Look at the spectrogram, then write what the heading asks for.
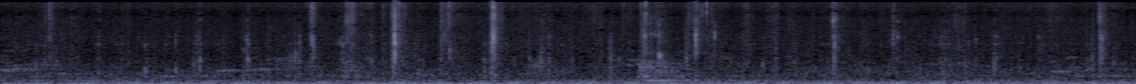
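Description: Close-miked chewing of soft fried green-pea kochuri, with sharp, wet mouth clicks scattered throughout. The loudest clicks come about four and five seconds in, and there is a cluster of them around six to seven seconds.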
